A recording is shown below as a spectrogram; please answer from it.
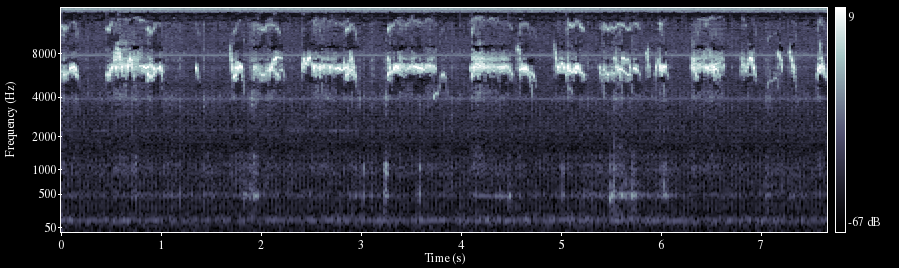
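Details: Three young common swifts being fed on May 30th 2012 keep up a near-continuous shrill twitter of high chirps in bursts of about a second, with a constant low hum behind.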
